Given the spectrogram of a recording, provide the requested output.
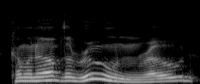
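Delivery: put-on a wary stranger's unplaceable accent; strange rural accent. Man voiced by narrator.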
